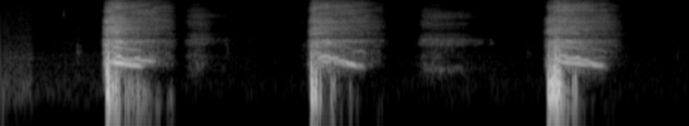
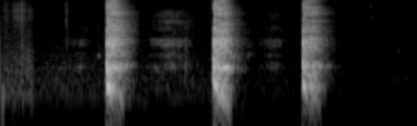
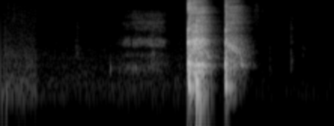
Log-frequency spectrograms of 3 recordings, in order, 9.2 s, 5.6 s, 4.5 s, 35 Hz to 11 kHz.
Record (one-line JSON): {"exhalation_length": "9.2 s", "exhalation_amplitude": 29203, "exhalation_signal_mean_std_ratio": 0.29, "three_cough_length": "5.6 s", "three_cough_amplitude": 29203, "three_cough_signal_mean_std_ratio": 0.27, "cough_length": "4.5 s", "cough_amplitude": 29204, "cough_signal_mean_std_ratio": 0.22, "survey_phase": "beta (2021-08-13 to 2022-03-07)", "age": "18-44", "gender": "Male", "wearing_mask": "No", "symptom_cough_any": true, "symptom_runny_or_blocked_nose": true, "symptom_sore_throat": true, "symptom_fatigue": true, "symptom_headache": true, "symptom_other": true, "smoker_status": "Ex-smoker", "respiratory_condition_asthma": false, "respiratory_condition_other": false, "recruitment_source": "Test and Trace", "submission_delay": "1 day", "covid_test_result": "Positive", "covid_test_method": "LFT"}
